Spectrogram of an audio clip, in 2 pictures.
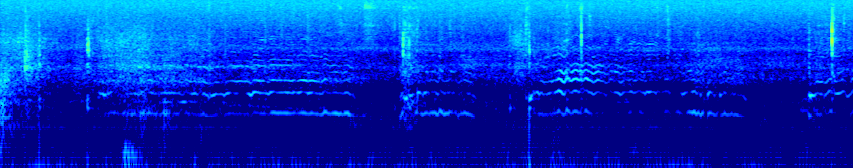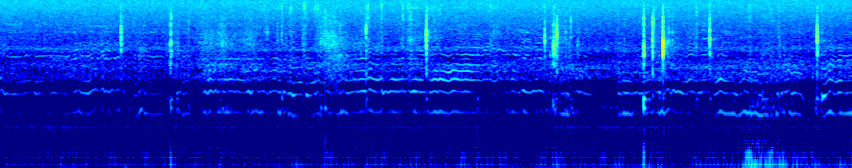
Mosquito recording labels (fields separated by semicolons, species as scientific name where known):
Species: Culex pipiens complex; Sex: female; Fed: unfed; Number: one; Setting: cup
